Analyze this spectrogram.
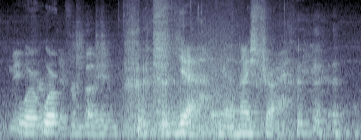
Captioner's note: laughs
